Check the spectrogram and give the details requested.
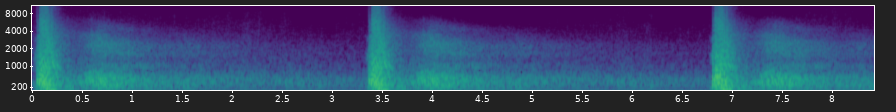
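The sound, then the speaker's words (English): Three loud rifle gunshots ring out about three seconds apart, fired at grazing sheep about 50 feet away, each a sharp crack trailed by a long, rumbling echo that fades before the next shot. No voices are heard. “More bullets flew.”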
